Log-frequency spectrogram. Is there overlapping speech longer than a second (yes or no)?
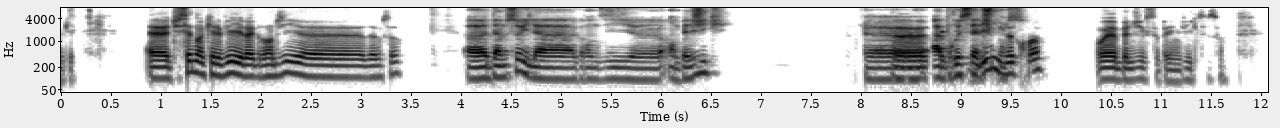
yes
